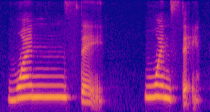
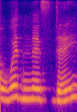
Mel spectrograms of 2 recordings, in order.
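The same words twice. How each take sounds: First: "Wednesday" as WENZ-day, D left out; silent D. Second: "Wednesday" as WED-nes-day, D sounded; D wrongly pronounced. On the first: Teacher modelling for French learners, "Wednesday" with silent D. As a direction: draw out "Wednesday" as WENNZ-day. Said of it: "il est silencieux". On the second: Teacher warning learners, "Wednesday" with audible D. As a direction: mispronounce "Wednesday" as spelt, three syllables. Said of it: "ne pas prononcer le D". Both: Shown as a demonstration.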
